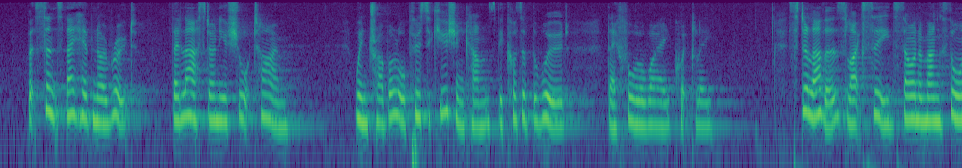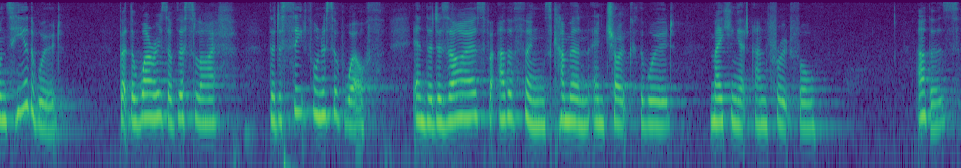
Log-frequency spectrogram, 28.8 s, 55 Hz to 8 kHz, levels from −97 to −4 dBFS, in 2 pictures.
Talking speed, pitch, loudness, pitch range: 125 wpm, 215 Hz, -34 LUFS, 195-240 Hz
